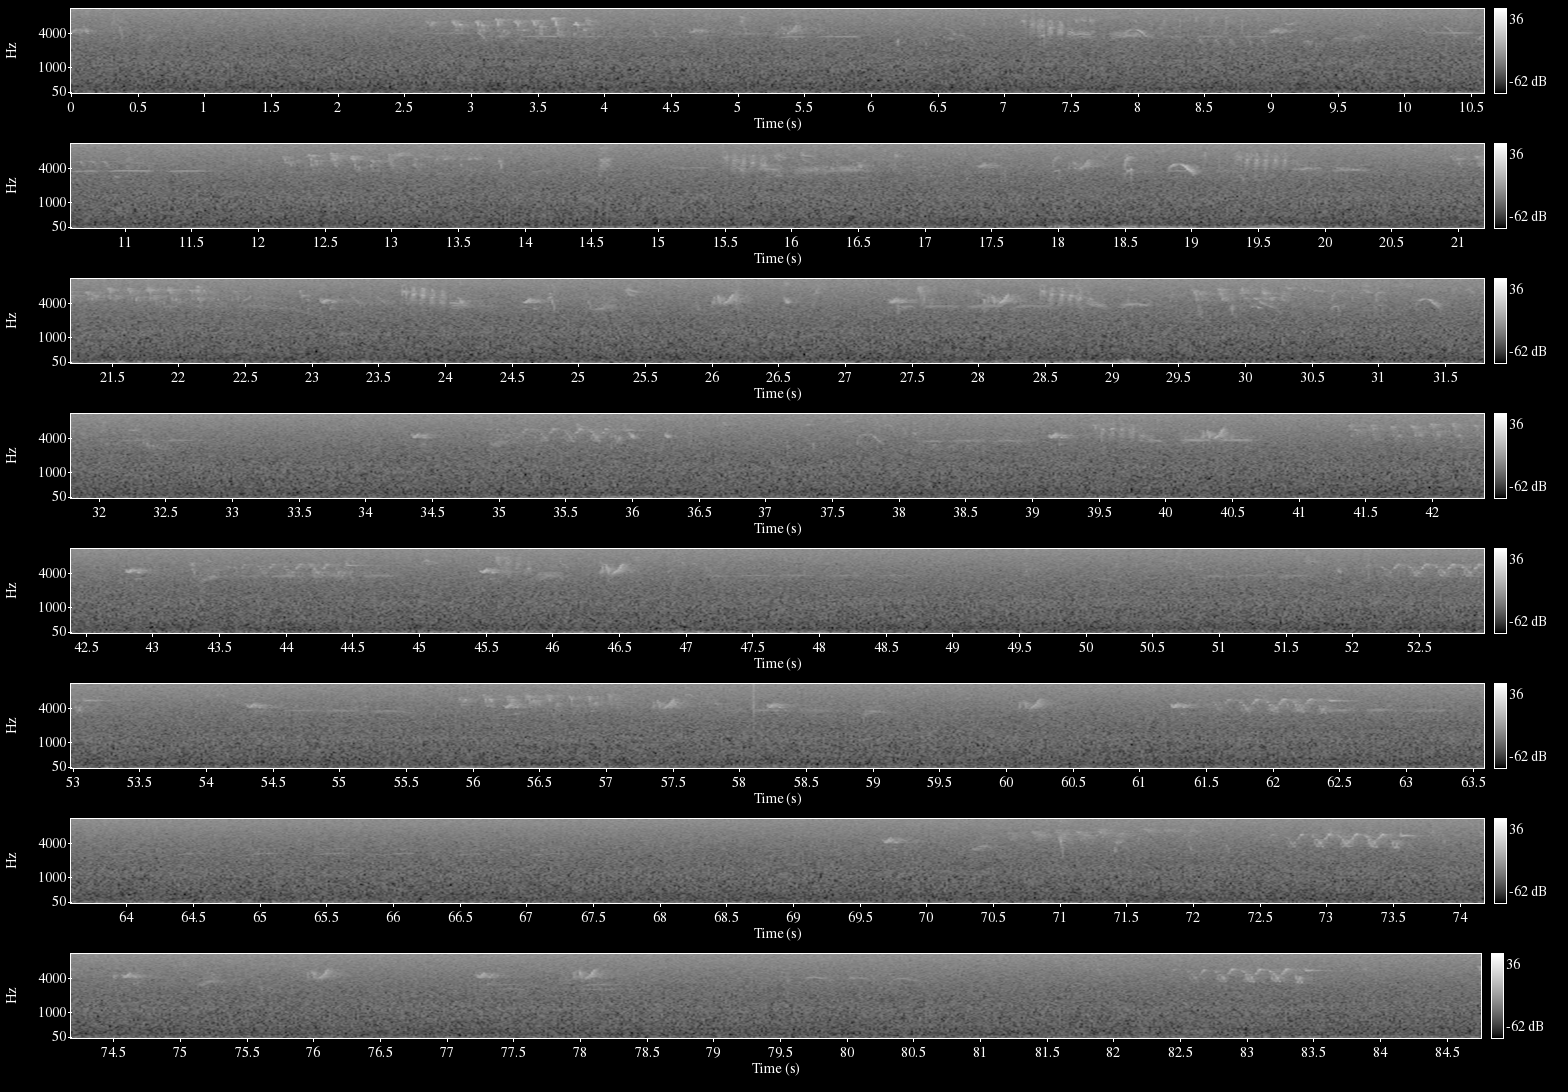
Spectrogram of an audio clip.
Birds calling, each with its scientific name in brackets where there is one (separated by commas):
Dusky Flycatcher (Empidonax oberholseri), Mountain Chickadee (Poecile gambeli), Wilson's Warbler (Cardellina pusilla), Red-breasted Nuthatch (Sitta canadensis), MacGillivray's Warbler (Geothlypis tolmiei)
